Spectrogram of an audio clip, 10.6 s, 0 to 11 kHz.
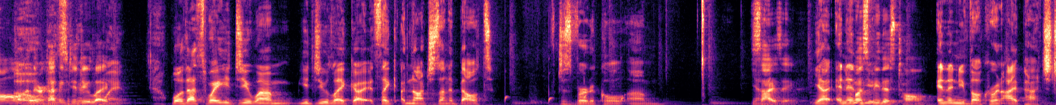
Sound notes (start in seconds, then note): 6.1 holes popping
